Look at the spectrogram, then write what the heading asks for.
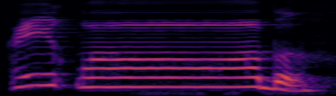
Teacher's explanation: با ساکن ہے اور حروف قلقلہ میں سے ہے تو وقف کی صورت میں با کو ہلا کر پڑھیں گے، یعنی قلقلہ کریں گے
